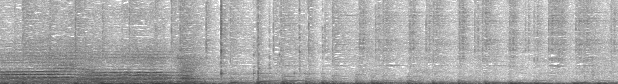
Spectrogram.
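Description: Broadway show chorus and pit orchestra: the voices hold a chord for about two seconds, then drop out and the band carries on with bass and drums. A single sharp click sounds just after the voices stop.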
